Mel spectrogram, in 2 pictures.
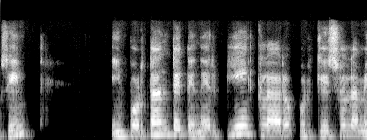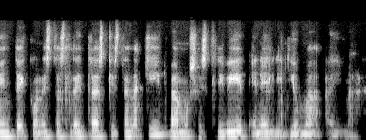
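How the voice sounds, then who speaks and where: A man's voice: mid-range voice, a little mellow. A man teaching an online language class over a video call, who checks in often with short questions.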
